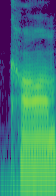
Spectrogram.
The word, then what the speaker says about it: calm: So far we're talking about the beginnings of words, but uh consonants melt away in the middle of words, too. Especially the letter L in words like calm, palm, and talk.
